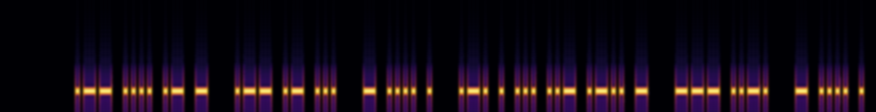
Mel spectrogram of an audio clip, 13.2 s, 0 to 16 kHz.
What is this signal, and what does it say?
Morse code, heard as a keyed tone, about 20 wpm, 700 Hz. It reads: WHAT WAS THE RESULT OF THE
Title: Sentences from Top 1500 Words 20wpm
